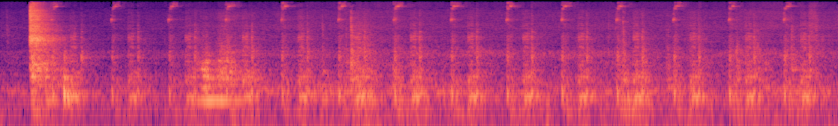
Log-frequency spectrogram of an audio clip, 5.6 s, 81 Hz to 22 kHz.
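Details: A recapped vintage Macintosh Plus, with an 800K floppy in the drive, chimes and is reset. After a sharp click, a quiet, fast, uneven mechanical ticking keeps repeating and it never boots. Suspected cause: two capacitors not replaced; unconfirmed.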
